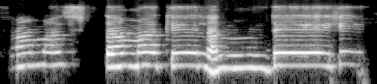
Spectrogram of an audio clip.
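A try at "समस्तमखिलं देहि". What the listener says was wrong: Makhilam, ki is Mahaprana. Makhilam.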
